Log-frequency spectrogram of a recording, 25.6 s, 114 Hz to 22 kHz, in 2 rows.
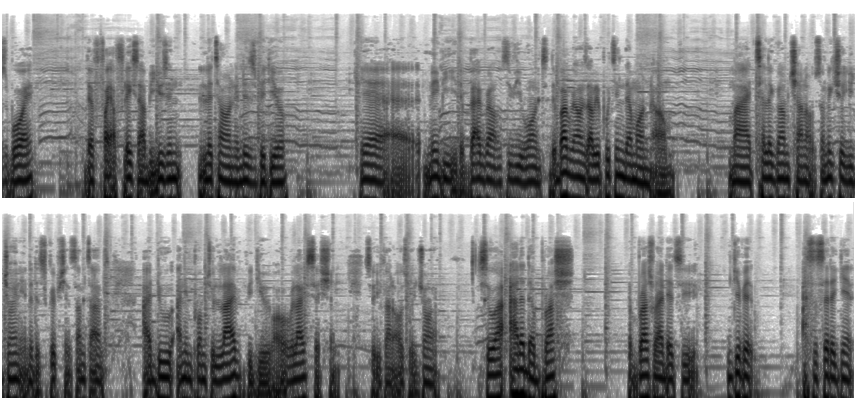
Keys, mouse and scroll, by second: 8.4 alt+click, 23.3 ctrl+click.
